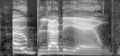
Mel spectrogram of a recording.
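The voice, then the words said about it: British accent. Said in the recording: “Actually, we have a really good accent.”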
